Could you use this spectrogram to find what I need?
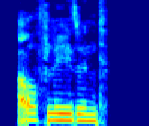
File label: "auflesend", German; adjectives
